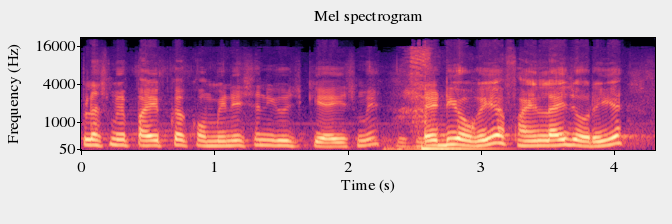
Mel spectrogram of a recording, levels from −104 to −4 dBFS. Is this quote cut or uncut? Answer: cut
